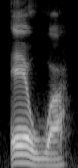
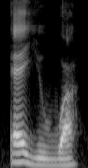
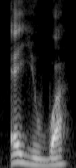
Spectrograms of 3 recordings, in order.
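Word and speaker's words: ẹ̀wá: E número 10, Ewa, tá? Mas o número 10, na verdade, se pronuncia Eiwa. Eiwa. Porque o W tem som de IU, como eu expliquei lá na primeira aula, tá? Não confundam Ewa numeral com orixá. O orixá se pronuncia Iewa. E o número 10 pronuncia-se Eiwa. Ok?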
